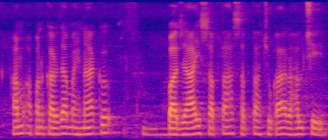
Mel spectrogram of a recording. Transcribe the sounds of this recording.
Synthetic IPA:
həməpənkəɾd͡ʒaməɦinak | bəd͡ʒajsəbt̪əɦsəb̚t̪əɦt͡ʃʰukaɾəɦəlt͡ʃʰi

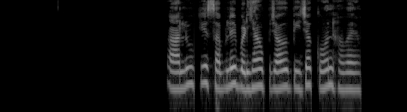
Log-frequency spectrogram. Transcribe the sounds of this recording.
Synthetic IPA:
aːlukesəblebəɽ̤ijãʊpd͡ʒaːobiːd͡ʒakɔːnɦəʋəː

